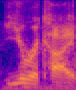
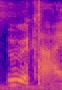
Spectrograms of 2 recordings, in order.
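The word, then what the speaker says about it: Uruk-hai: corrected all the time when i said uh urukai when it's like no it's urakai and i'm like so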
